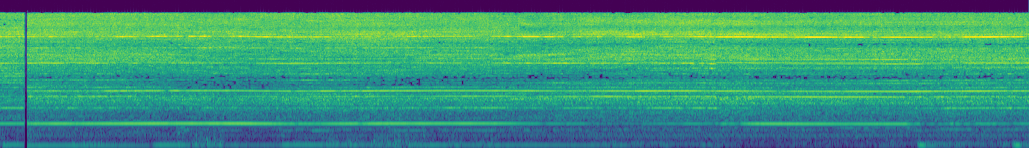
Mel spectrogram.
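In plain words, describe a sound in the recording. A router spindle whines steadily at high speed.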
